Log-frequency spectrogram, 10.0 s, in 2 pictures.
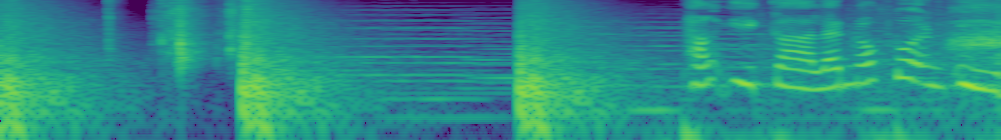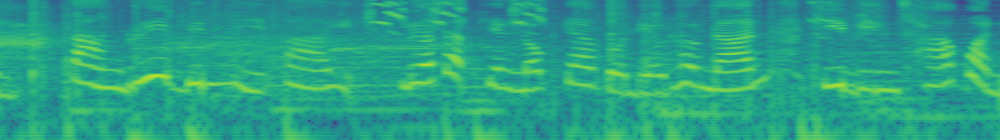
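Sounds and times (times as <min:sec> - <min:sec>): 
hunter's gunshot: 0:00.0 - 0:00.5, 0:01.2 - 0:01.8, 0:02.6 - 0:03.2
speech: 0:03.5 - 0:09.9.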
